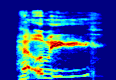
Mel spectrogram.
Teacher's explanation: And help me. That often links really closely. It almost sounds like one unit. Help me. The vowel in me is very short and unstressed.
